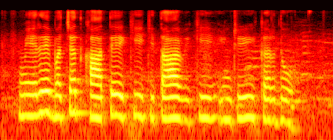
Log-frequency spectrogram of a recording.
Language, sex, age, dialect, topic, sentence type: Hindi, female, 31-35, Hindustani Malvi Khadi Boli, banking, question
